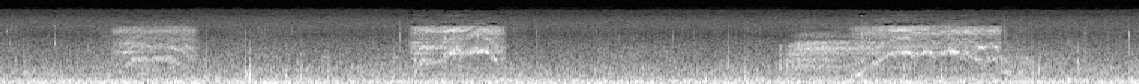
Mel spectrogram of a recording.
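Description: A fishing reel's drag buzzes in short bursts as line is pulled out.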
